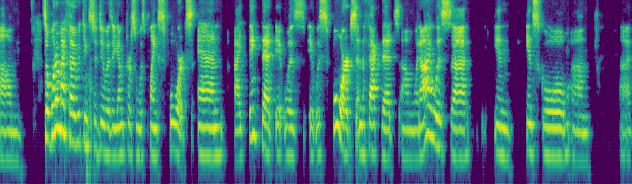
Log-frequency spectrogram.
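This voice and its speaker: In a Southern US accent, a woman with a fairly low pitch talks at a fairly slow pace with ordinary pitch variation. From US South, Salisbury, North Carolina. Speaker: activist. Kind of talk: interview. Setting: live video stream. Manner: halting, many fillers.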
